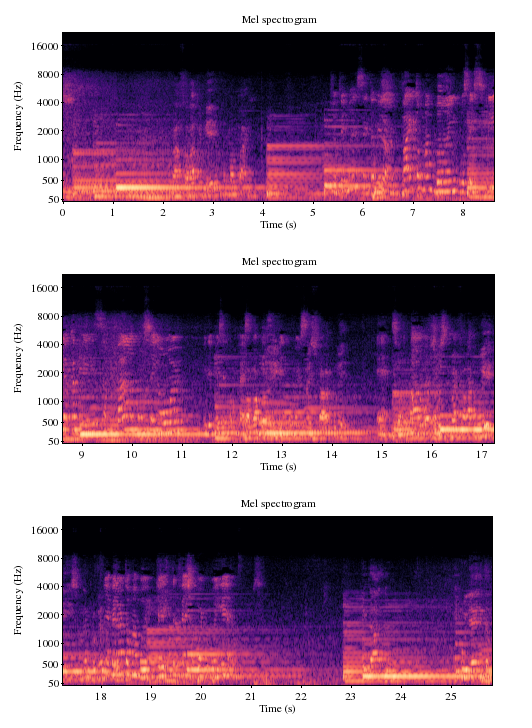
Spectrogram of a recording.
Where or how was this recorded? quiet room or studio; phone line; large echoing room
large echoing room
